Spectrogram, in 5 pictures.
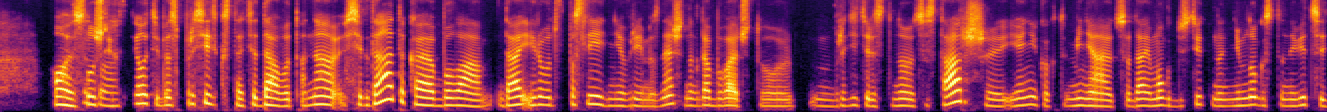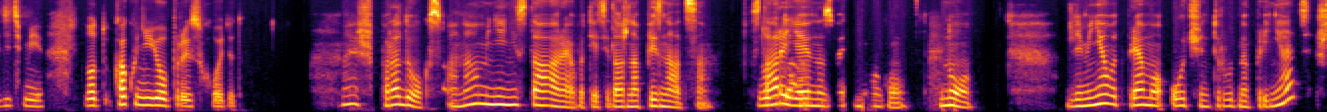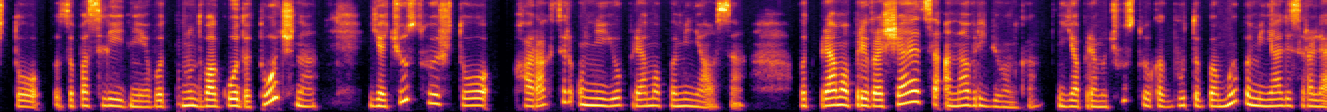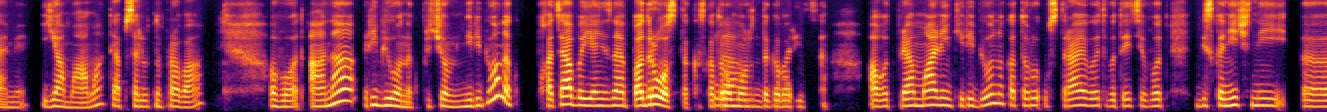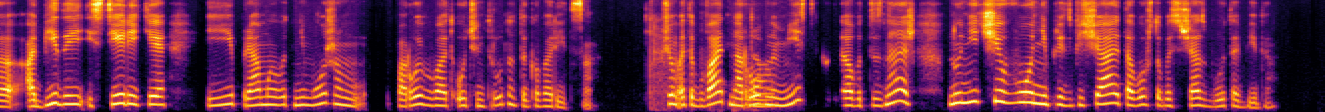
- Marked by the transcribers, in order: other background noise
- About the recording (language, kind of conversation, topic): Russian, advice, Как мне развить устойчивость к эмоциональным триггерам и спокойнее воспринимать критику?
